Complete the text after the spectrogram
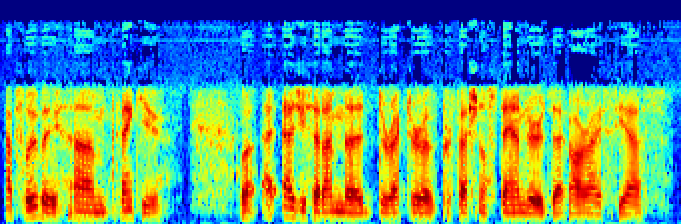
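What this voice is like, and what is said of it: American Seattle accent. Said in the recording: “some of your listeners might be expecting a British accent, but you are hearing an accent from Seattle”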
